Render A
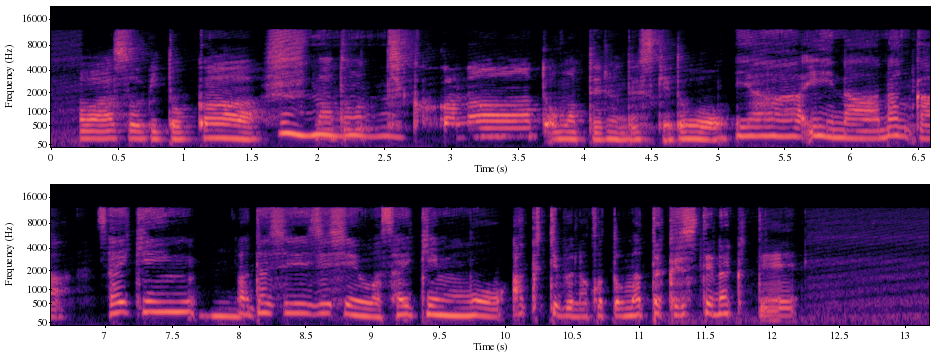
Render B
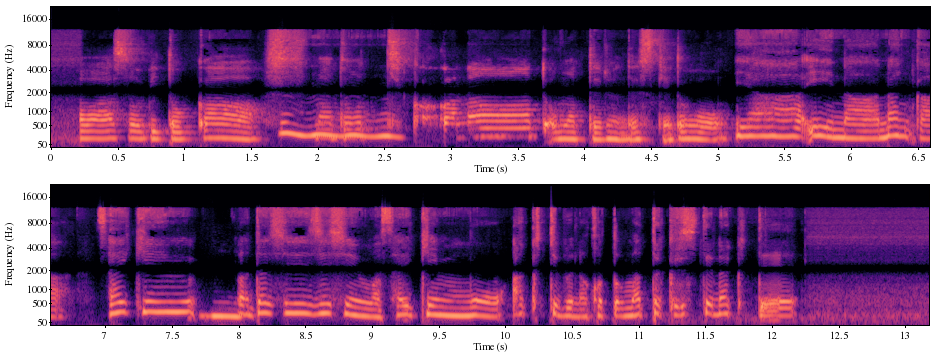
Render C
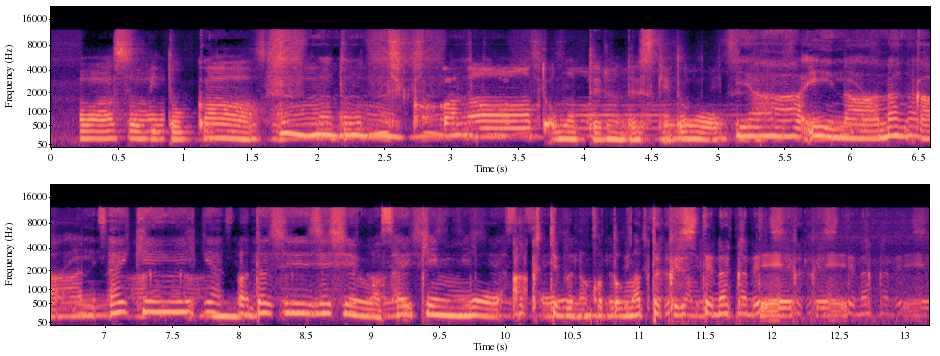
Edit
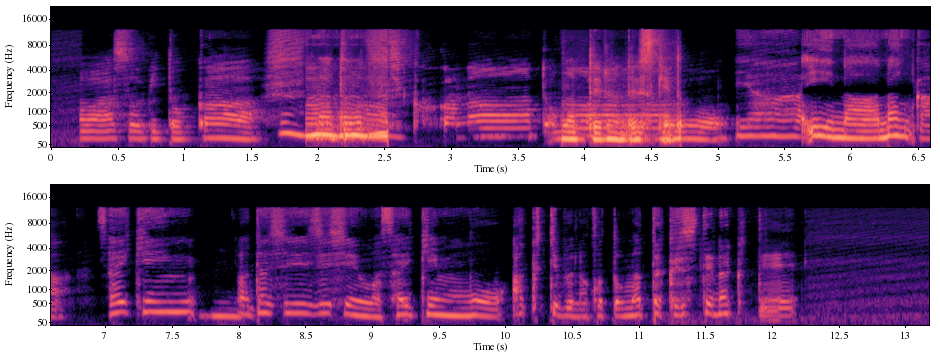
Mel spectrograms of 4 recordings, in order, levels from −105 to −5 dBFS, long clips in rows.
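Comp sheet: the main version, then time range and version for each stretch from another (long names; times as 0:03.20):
A
0:01.91–0:02.52: punch in from C
0:03.83–0:04.72: punch in from C
0:05.63–0:06.47: punch in from B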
